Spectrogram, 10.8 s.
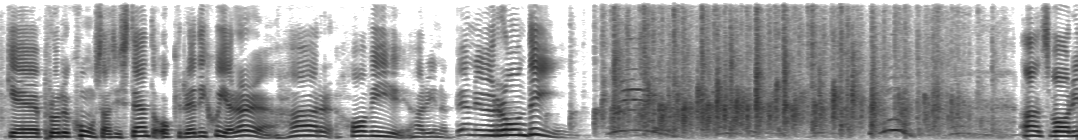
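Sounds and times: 
speech: 0.1s - 6.2s, 10.2s - 10.7s
applause: 5.7s - 10.2s.

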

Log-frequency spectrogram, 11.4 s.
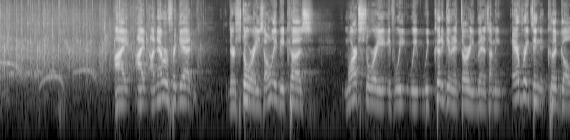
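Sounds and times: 
audience applause: 0.0s - 4.1s
speech: 2.3s - 4.0s, 4.6s - 6.3s, 6.9s - 11.3s.

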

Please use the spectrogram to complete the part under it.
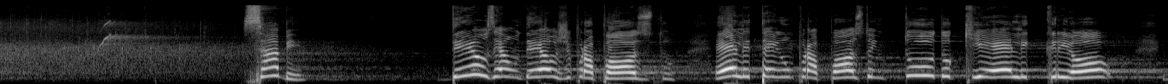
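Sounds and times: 
audience applause: 0.0s - 2.4s
speech: 2.5s - 3.2s, 4.5s - 11.6s.

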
